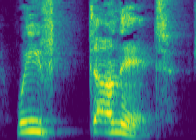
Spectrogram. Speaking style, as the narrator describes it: cried

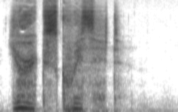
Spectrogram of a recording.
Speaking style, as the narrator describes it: he breathed

